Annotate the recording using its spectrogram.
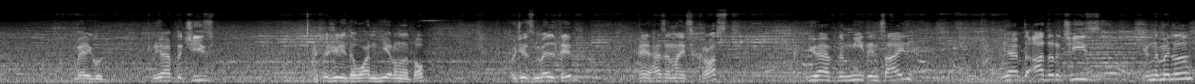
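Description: A young man talks with animation close by.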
